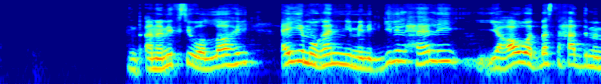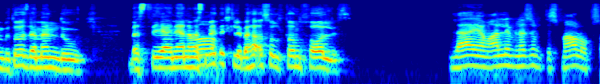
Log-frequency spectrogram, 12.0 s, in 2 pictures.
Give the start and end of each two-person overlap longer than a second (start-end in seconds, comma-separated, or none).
none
